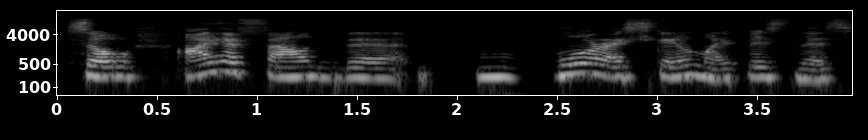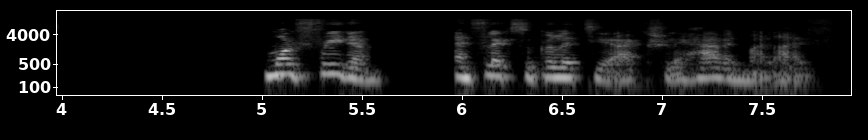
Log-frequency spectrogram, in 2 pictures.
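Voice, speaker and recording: A woman, an online business mentor telling her story as a guest, earnest and pausing often with fillers. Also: mid-range voice, fairly bright tone. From Iceland. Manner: earnest, frequent filler pauses.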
